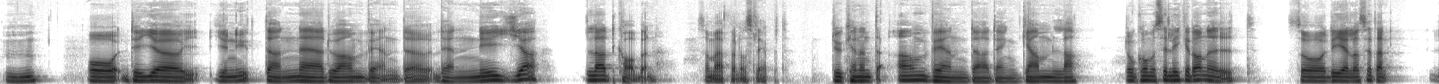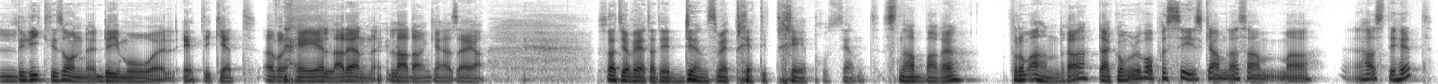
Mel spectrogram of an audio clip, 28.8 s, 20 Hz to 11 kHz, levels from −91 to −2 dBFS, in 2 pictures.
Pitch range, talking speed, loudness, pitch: 100-125 Hz, 140 wpm, -19 LUFS, 110 Hz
